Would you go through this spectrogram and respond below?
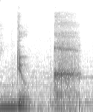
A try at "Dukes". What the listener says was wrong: It's an S on that.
